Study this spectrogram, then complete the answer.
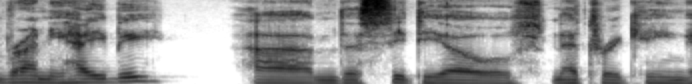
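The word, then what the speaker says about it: Ranny Haiby: In addition to myself, I'm happy to be joined by Rainey Hobby, and if I got it wrong, Habe is how I pronounce. Rainey, pronounce it for us so we get it right. Hi, I'm Rani Habe.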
